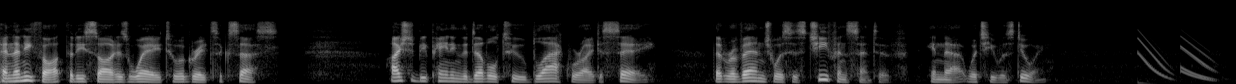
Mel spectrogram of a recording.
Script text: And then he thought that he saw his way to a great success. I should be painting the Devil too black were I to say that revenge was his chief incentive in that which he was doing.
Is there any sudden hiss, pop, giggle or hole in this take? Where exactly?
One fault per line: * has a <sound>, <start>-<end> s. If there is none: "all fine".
* has a chirp, 11.4-12.2 s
